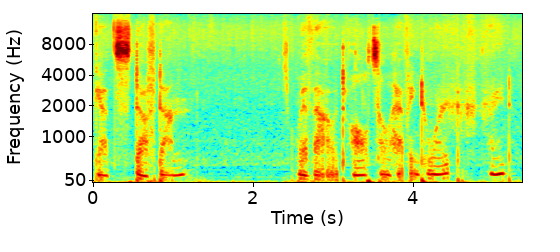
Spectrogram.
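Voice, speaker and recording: A soft-spoken woman whispering at a very slow pace. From Germany. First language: German. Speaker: ASMR creator. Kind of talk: livestream chat with viewers.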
